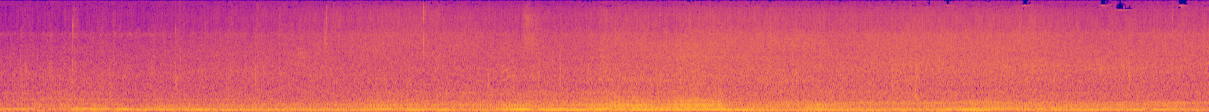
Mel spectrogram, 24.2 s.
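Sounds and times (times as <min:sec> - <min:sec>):
downtown traffic noise on a rainy night: 0:00.0 - 0:24.1
hiss of wet pavement: 0:00.0 - 0:24.1
vehicle engine rumble passing: 0:00.0 - 0:24.1.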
